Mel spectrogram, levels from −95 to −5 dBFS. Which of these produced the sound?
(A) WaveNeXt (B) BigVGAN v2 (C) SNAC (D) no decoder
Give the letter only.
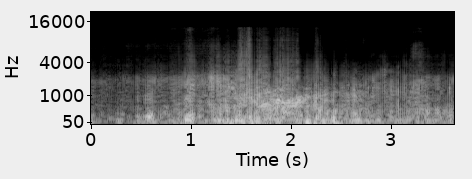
B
